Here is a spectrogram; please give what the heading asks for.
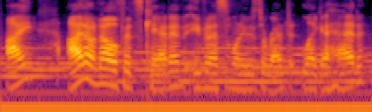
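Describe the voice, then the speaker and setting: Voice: mid-range voice, brisk, faint music behind. A person reading a visual novel aloud with friends, moving between narration and casual banter.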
